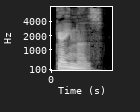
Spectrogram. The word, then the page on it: gainers: British English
